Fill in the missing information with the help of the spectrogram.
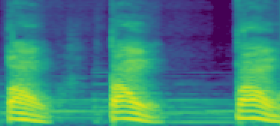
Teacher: Mais ensuite, on a le tilde sur le A. Et le tilde, c'est très important de bien le prononcer parce que ça a un son nasalisé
